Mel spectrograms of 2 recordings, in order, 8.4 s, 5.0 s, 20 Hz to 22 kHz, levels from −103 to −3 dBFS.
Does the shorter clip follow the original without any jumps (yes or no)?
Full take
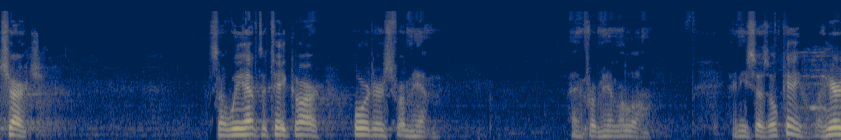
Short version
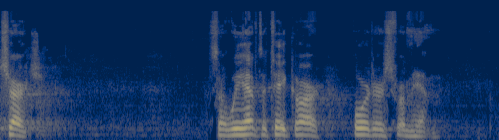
yes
